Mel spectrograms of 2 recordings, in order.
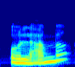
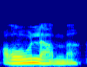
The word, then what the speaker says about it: עולם: En tout cas, le ayin peut être silencieux. On peut dire olam, ou il peut être prononcé. Dans ce cas-là, on dit olam.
